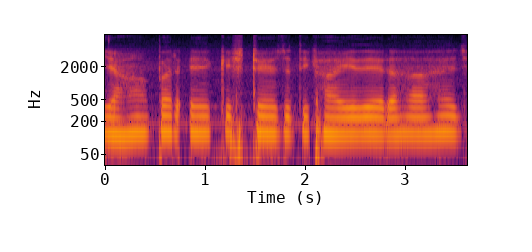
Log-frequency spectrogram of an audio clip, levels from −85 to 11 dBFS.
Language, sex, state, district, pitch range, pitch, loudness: Hindi, male, Uttarakhand, Uttarkashi, 120-125 Hz, 120 Hz, -19 LUFS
